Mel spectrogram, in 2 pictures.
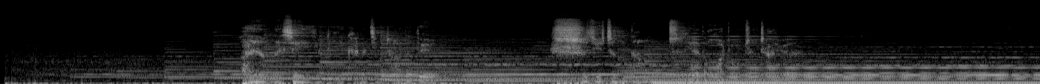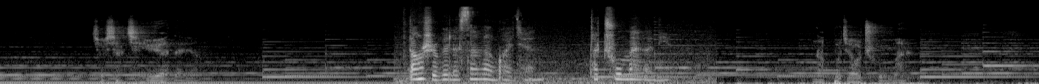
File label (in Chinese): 配音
